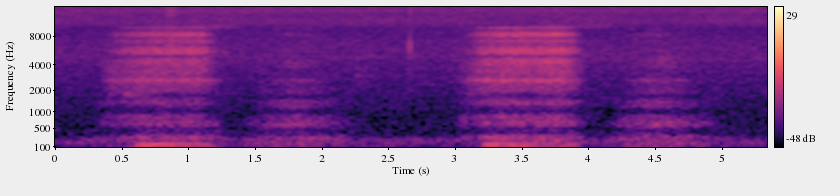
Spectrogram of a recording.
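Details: Girl snoring in her sleep; two rough, rattling inhaled snores, each followed by a softer breathy exhale, at about 23 breaths a minute.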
